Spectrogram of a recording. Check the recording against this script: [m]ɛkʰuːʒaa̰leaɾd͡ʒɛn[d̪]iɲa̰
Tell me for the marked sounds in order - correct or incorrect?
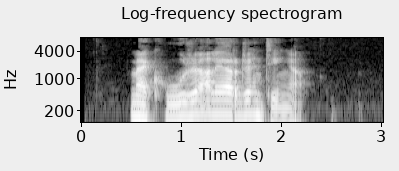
correct, incorrect

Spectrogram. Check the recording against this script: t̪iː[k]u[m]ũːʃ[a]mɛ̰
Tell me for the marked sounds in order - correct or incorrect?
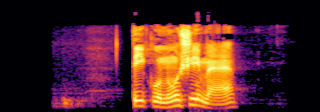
correct, incorrect, incorrect

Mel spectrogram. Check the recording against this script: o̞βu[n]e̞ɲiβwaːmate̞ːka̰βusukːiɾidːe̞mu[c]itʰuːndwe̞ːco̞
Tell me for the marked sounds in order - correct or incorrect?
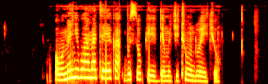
incorrect, correct

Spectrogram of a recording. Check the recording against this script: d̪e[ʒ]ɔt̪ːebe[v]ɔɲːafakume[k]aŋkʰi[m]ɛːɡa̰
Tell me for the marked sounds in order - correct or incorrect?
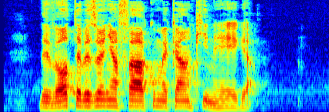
incorrect, incorrect, correct, incorrect

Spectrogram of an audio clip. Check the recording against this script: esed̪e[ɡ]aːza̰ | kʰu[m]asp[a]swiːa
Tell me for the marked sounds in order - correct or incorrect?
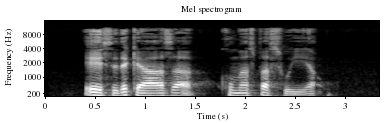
incorrect, correct, correct

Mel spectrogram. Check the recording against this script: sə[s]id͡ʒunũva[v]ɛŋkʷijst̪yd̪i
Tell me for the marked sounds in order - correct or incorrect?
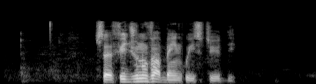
incorrect, incorrect

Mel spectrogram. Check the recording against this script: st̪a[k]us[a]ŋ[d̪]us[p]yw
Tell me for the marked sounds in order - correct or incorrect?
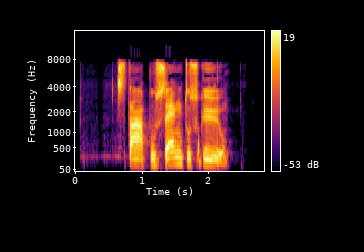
incorrect, incorrect, incorrect, incorrect

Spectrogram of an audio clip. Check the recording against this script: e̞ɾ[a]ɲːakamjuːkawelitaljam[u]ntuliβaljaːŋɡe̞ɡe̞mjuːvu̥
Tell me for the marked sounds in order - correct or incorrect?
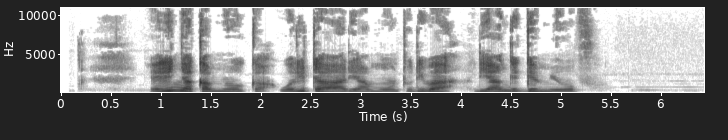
incorrect, incorrect

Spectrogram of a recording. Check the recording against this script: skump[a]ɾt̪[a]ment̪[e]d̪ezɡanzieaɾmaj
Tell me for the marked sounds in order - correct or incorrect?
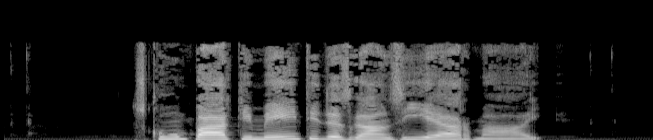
correct, incorrect, incorrect

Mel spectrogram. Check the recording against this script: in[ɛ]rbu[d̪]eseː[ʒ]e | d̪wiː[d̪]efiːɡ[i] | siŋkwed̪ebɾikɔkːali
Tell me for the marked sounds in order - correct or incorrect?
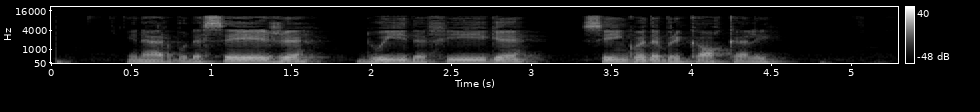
correct, correct, correct, correct, incorrect

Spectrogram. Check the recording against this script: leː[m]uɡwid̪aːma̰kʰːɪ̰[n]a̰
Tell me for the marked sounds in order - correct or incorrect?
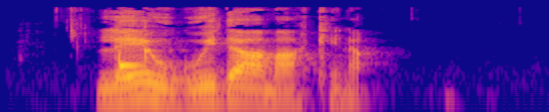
incorrect, correct

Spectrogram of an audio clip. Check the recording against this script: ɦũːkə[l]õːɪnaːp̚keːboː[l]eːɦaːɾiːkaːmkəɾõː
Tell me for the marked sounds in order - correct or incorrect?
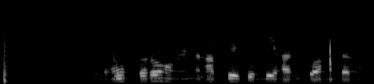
incorrect, correct

